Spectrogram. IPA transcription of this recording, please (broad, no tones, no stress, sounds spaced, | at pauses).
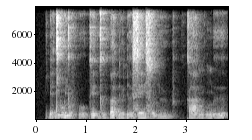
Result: ɗ e d j u j o v k͡p uː k e ɡ ɨː ɠ ɐ ɗ ʉ ɗ ɨ z e z o ʎ ʉ b | k aː ŋ͡m ɵ ŋ͡m ɨ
